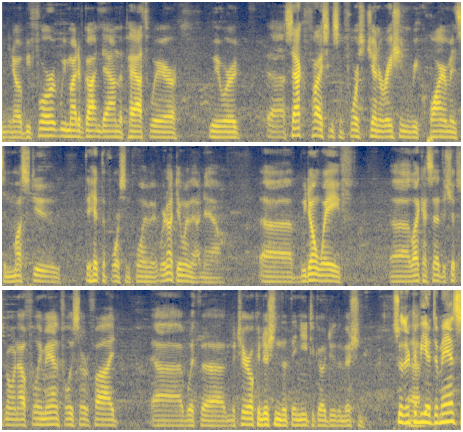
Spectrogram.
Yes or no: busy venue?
yes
